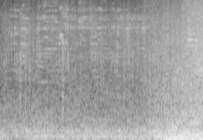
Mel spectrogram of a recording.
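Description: A fire roars steadily.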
